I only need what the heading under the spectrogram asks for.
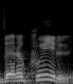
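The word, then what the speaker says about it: Verkuyl: 버카일, 화란에서는 베르쿠일 이렇게 이제 발음하기도 하는데 현대 선교 신학에서 굉장히 중요한 공헌을 하신 이 현대 선교 신학이라는 책을 저술한 분인데 이분은 뭐라고 얘기하느냐?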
